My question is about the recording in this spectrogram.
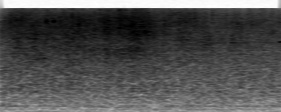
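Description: Chicken thigh pieces sizzling steadily in a hot frying pan.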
